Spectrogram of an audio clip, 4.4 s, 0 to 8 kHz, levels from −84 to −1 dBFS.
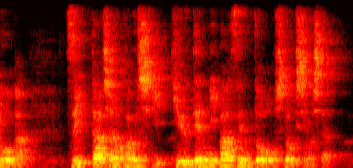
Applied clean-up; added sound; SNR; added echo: none; none; none; reverberation time 0.6 s.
